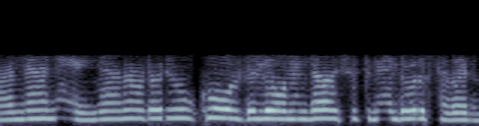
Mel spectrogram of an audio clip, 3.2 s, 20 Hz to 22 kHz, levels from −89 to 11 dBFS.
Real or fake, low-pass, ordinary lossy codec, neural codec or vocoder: fake; 3.6 kHz; Opus, 64 kbps; codec, 32 kHz, 1.9 kbps, SNAC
